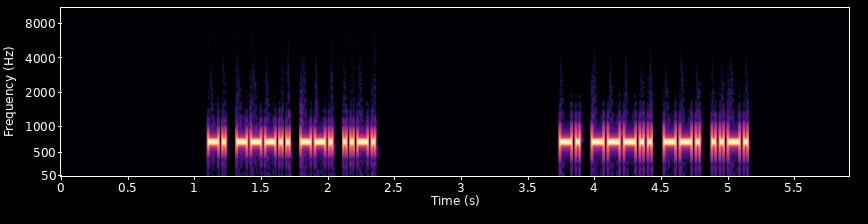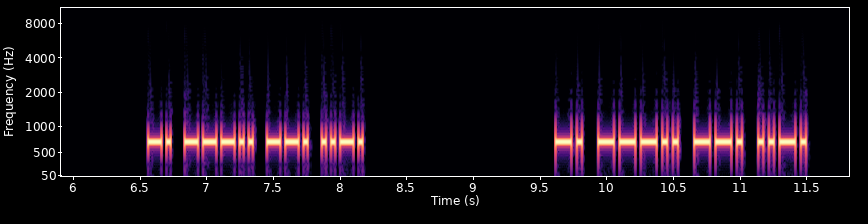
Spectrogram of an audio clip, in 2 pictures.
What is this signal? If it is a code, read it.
Morse code, heard as a keyed tone, about 37 wpm, 700 Hz. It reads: N8GF N8GF N8GF N8GF
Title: Speed Racing - USA 1x2 Call Signs 30wpm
